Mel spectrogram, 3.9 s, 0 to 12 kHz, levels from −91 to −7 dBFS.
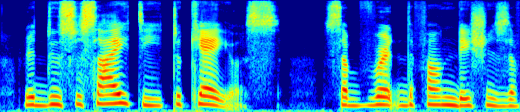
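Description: Speech, with no technical fault audible anywhere in the recording.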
